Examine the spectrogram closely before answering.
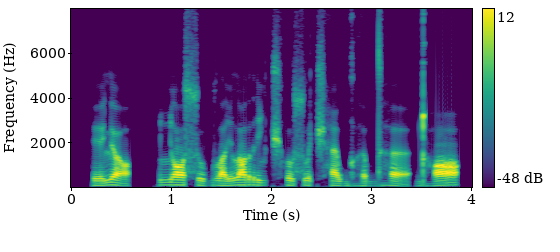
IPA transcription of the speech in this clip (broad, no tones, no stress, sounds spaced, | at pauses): ɪ lʲ ɒ | ʎ ɔ s u b lˠ i l ɒ r i ʎ t͡ʃʰ ʊ sʷ ɜ t͡ʃʰ æ w ɡʱ ə b dʱ ɜ | ɖʱ ɑ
